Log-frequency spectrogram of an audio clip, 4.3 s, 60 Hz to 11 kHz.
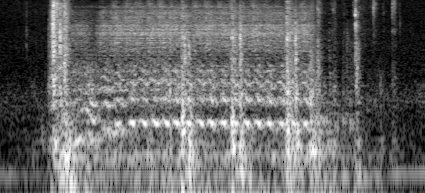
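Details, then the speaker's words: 1978 Ford F-250 cold start, second attempt with hood open, on a very bad battery being charged: rhythmic starter chug for about four seconds, never fires; owner blames cold temperature, cause unconfirmed. "isn't she one turn over come on baby you're live no what the hell damn yeah that that cold temperature ain't no joke"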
